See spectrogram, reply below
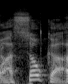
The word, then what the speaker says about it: Ahsoka: So getting into this, the audience welcomed teasers from Ahsoka. How do you say it? The Rosario Dawson TV show. – Oh, Ahsoka.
